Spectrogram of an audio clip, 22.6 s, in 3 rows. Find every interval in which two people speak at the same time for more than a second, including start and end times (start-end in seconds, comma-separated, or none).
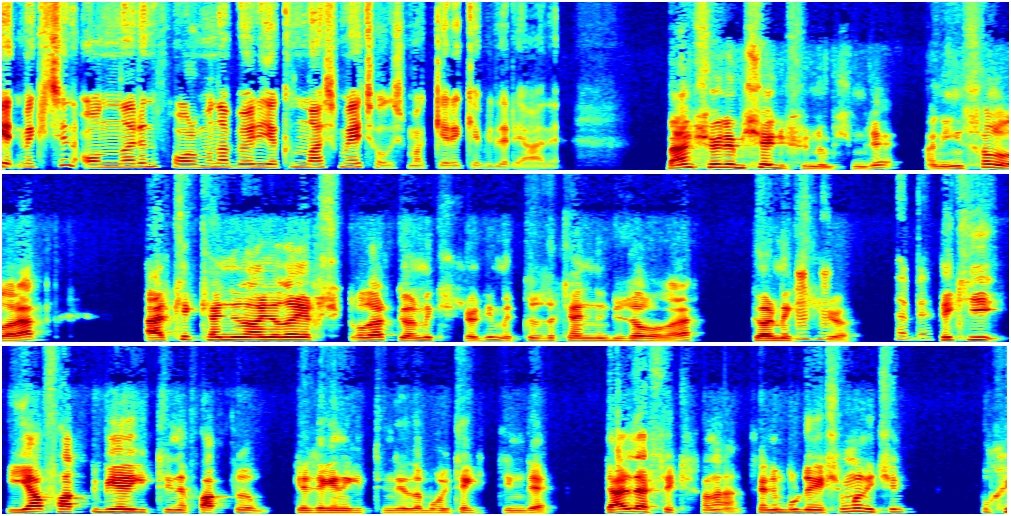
none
